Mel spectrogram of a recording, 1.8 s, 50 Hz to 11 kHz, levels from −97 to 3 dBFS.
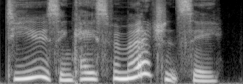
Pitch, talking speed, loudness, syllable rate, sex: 255 Hz, 195 wpm, -14 LUFS, 6.0 syllables/s, female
